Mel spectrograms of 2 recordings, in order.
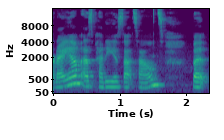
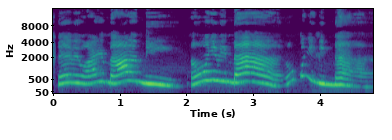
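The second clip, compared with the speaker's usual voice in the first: put-on much higher, louder whiny baby voice; baby talk; 8 semitones higher, 6 dB louder than usual. Shown as a demonstration. Girl baby-talking to her boyfriend, high and whiny. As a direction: coo it like a pouting toddler. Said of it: "I'll do baby talk".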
